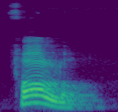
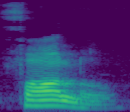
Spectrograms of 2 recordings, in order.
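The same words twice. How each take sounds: First: The stress is on the second syllable. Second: The stress is on the first syllable. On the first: "Low-nya yang kuat" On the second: "Fa-nya ditekankan"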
